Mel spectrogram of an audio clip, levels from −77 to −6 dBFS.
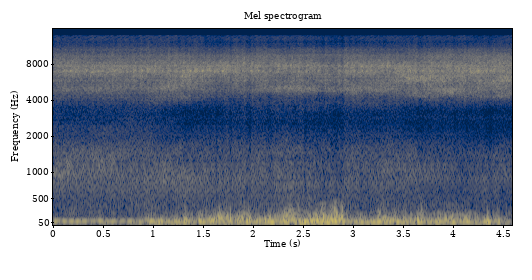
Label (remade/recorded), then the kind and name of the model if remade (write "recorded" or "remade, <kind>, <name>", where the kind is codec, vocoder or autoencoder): remade, autoencoder, DAC-VAE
